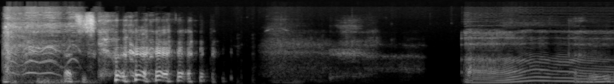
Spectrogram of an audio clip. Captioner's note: laughs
